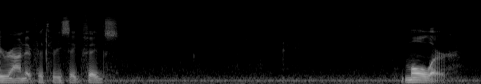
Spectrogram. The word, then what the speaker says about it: molar: Again this reads as molar. We drop the idi when we pronounce it.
